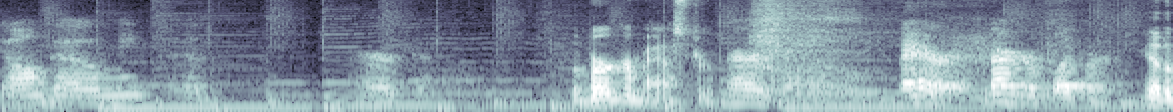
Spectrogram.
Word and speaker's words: Burgomaster: It is burger like a hamburger and master.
